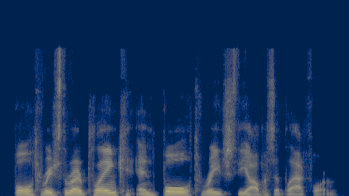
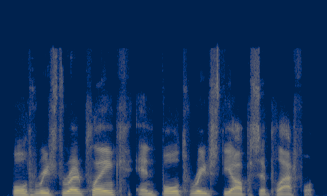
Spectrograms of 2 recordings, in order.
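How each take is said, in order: The two takes are said the same way.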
